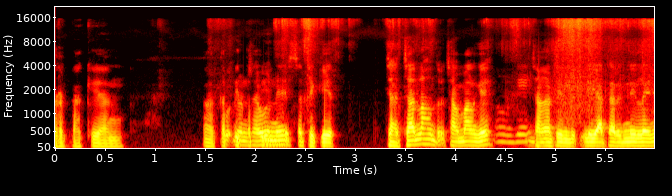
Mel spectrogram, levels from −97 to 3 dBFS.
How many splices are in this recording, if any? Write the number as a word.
one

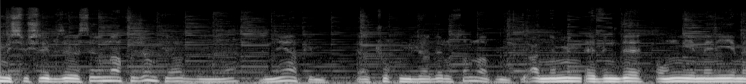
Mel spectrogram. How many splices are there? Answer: two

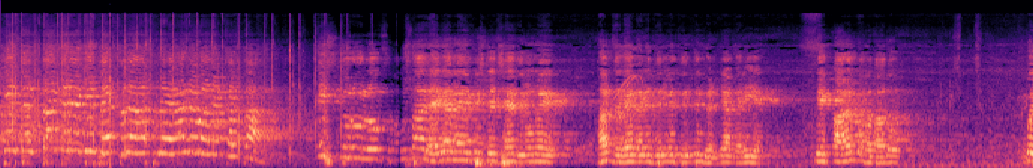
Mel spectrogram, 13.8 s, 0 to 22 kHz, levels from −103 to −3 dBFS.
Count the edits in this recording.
one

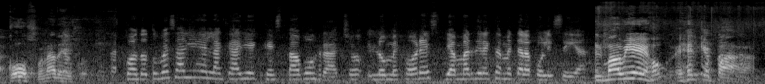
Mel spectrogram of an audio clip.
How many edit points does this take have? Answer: two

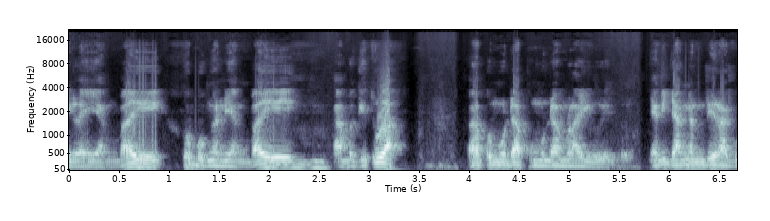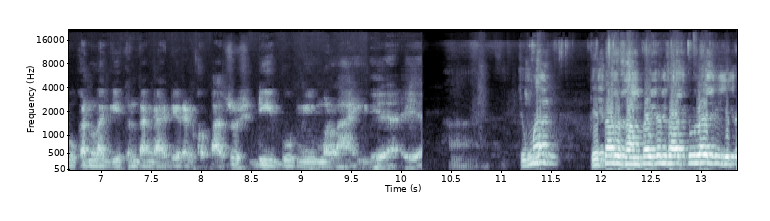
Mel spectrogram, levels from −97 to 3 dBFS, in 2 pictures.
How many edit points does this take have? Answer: one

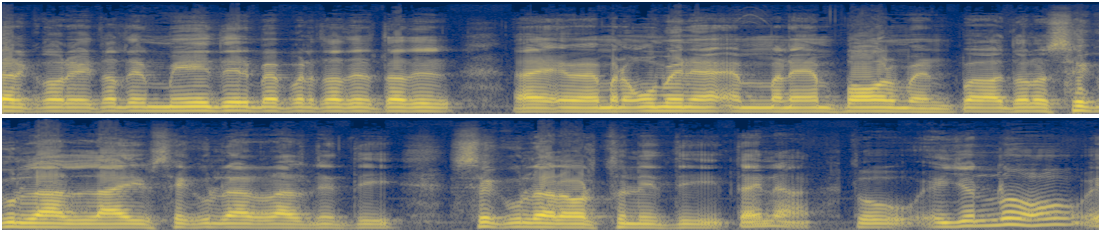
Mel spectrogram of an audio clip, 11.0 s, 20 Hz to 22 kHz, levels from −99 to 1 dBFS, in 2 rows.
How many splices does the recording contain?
two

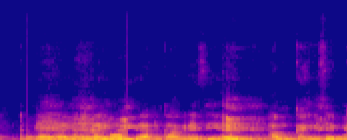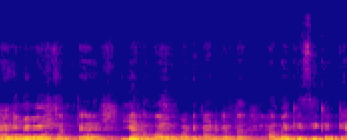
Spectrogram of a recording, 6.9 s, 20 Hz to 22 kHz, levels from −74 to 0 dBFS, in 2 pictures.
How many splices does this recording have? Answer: one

